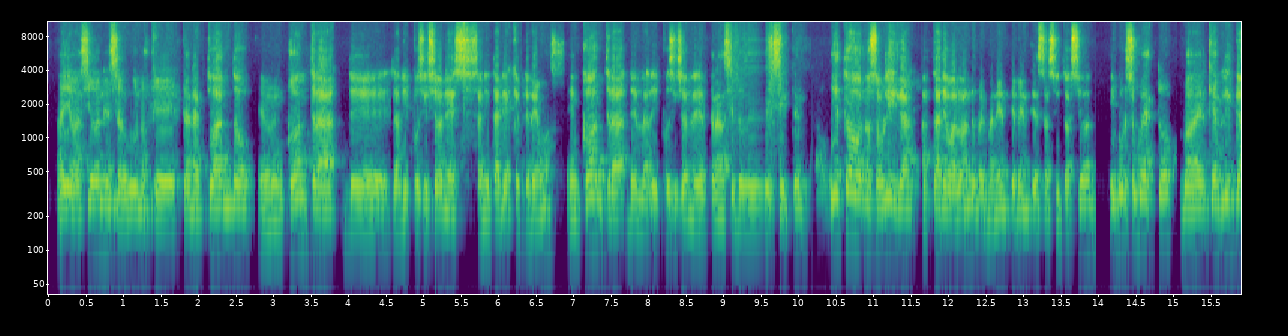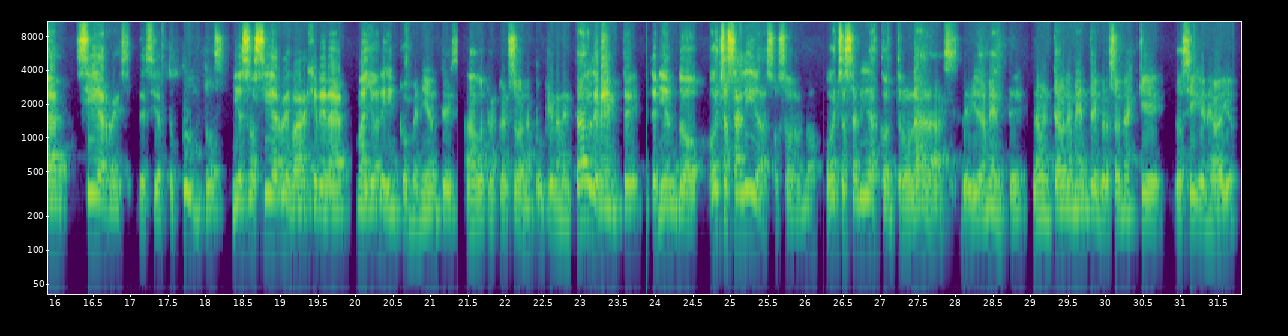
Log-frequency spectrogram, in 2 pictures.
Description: Consultado respecto a la evasión, que se suma a otras dadas a conocer en Cañal Bajo y El Trébol de la ruta 5, el Intendente Harry Jürgensen indicó que analizan aplicar el cierre de ciertos puntos.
